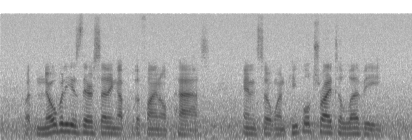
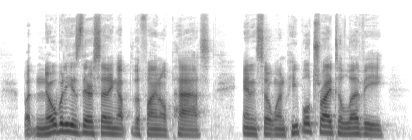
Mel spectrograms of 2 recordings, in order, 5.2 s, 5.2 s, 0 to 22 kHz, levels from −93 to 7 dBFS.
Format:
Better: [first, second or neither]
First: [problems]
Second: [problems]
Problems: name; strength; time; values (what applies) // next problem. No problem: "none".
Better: second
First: hiss; noticeable; throughout; 10 dB below the speech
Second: none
